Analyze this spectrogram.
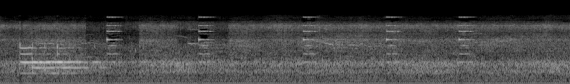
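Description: Short electronic blips sound in a quick series.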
